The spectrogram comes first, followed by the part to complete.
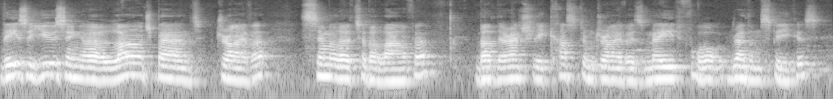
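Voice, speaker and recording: A man with a fairly high voice talks a little slowly, with few pauses, while presenting hi-fi equipment at a show. In the roomy indoor demo room, with music in the background, he gives a casual, detailed rundown of technical points.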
